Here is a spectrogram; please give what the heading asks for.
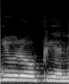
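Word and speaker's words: European: station for एन R okay she इज अ यूरोपियन यहां पे ए क्यों होगा यूरोपियन जैसा कि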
